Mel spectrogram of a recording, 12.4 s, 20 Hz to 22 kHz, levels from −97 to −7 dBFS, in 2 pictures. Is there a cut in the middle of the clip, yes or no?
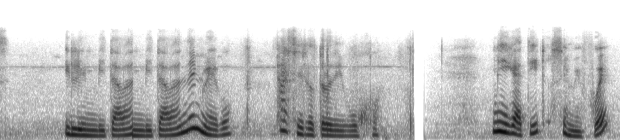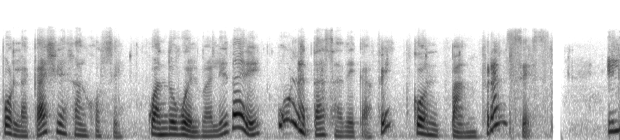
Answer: yes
